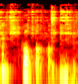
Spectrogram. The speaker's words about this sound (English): I had to order that bell from eBay just for this. Brilliant. Yeah, because I was like, I want a bell.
